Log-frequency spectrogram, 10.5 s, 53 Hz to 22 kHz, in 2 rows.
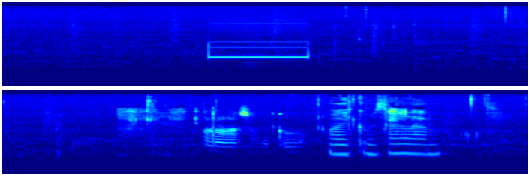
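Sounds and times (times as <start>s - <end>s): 
quiet hiss: 0.0s - 10.5s
telephone ringing tone of an outgoing phone call: 2.1s - 3.1s
speech: 7.6s - 9.8s.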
